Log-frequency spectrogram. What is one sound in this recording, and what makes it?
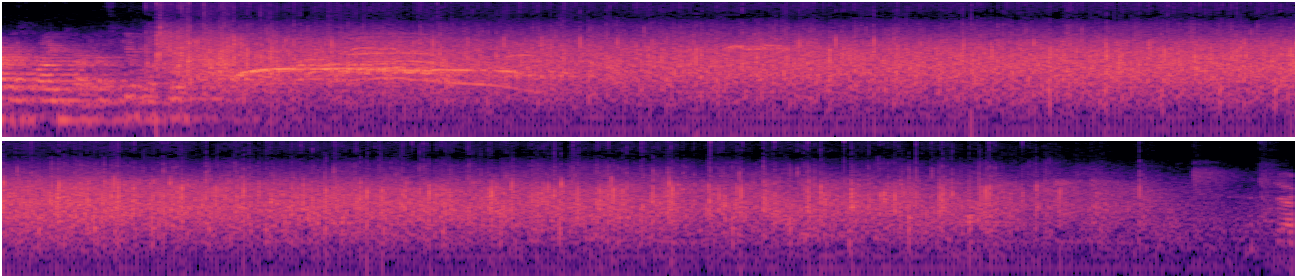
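An audience claps and cheers steadily.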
